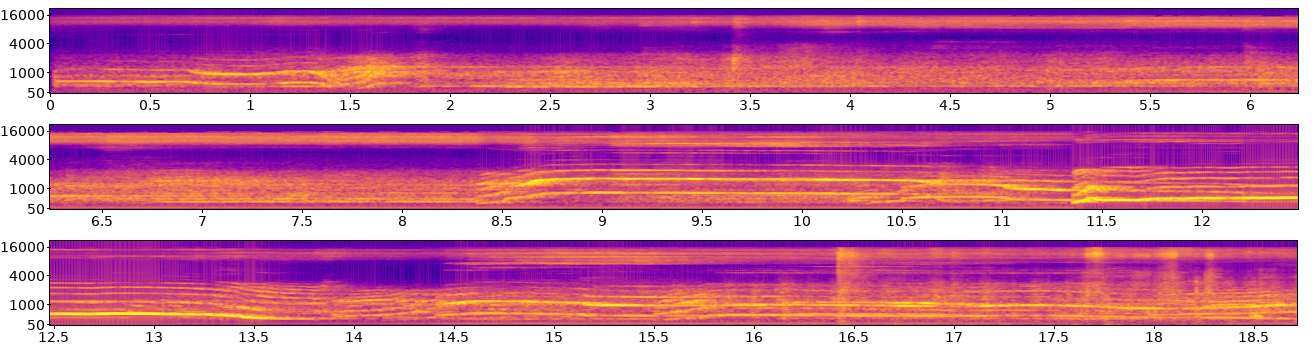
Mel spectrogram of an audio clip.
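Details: A female Alaskan Malamute gives long, wavering howls that slide up and down in pitch, answering wolf howls played on a computer while she watches the screen.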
